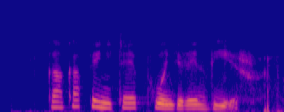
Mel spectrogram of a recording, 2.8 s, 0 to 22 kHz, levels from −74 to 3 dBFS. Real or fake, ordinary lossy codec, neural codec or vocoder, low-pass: fake; Opus, 16 kbps; codec, 16 kHz, 2 kbps, X-Codec, WavLM features, trained on Multilingual LibriSpeech; 7.2 kHz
